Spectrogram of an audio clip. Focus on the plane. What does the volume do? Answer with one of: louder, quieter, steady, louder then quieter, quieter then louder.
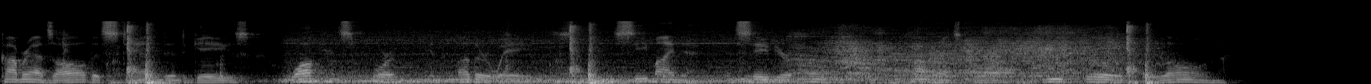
louder.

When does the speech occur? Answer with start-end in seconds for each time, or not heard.
0.0-12.2.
